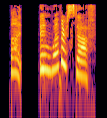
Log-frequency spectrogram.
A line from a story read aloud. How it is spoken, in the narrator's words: cried Mary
